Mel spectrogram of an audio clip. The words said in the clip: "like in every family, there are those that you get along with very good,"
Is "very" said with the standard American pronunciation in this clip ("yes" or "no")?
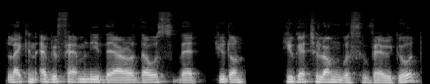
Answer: yes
